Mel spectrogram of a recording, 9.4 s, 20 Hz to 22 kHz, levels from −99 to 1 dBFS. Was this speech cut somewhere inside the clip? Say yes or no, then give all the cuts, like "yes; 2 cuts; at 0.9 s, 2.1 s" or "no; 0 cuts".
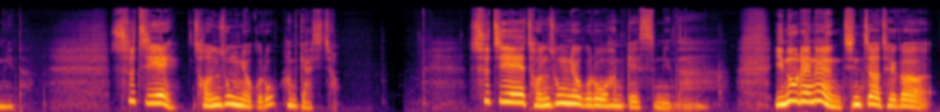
no; 0 cuts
